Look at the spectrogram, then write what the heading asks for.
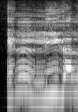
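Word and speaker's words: illegal: देखिए जो शब्द डबल वर्ड से शुरू होते हैं, जैसे आई एल एल ई जी एल, तो इसका जो प्रोनाउंसिएशन है वो इलीगल नहीं होगा, इलीगल होगा, इलीगल एक बार ही बोलना है, इलीगल।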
